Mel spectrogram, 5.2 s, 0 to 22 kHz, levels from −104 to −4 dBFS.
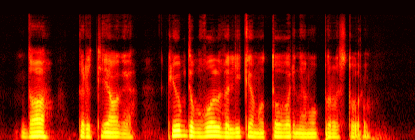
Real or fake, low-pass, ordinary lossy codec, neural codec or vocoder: fake; 14.4 kHz; none; codec, 32 kHz, 1.9 kbps, SNAC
